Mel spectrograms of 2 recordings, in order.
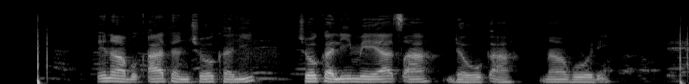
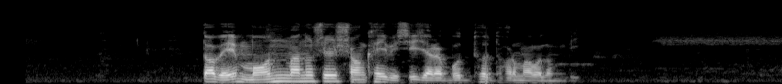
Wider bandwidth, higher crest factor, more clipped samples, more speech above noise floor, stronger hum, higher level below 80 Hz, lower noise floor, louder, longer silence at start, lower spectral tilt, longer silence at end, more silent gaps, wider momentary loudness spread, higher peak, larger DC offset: first, 11.5 kHz vs 7.6 kHz; about the same, 22 dB vs 18 dB; neither; second, 27 dB vs 44 dB; neither; first, -48 dBFS vs -58 dBFS; second, -55 dBFS vs -61 dBFS; second, -29 LUFS vs -17 LUFS; second, 0.35 s vs 2.05 s; about the same, -6 dB/octave vs -6.5 dB/octave; second, 0 s vs 2.05 s; neither; about the same, 11 LU vs 10 LU; second, -8 dBFS vs -2 dBFS; neither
